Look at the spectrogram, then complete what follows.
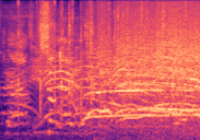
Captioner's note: crowd Cheers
